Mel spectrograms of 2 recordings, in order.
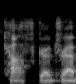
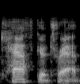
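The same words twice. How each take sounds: First: Kafka is said with its original pronunciation. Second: Kafka is said with an English-style pronunciation.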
